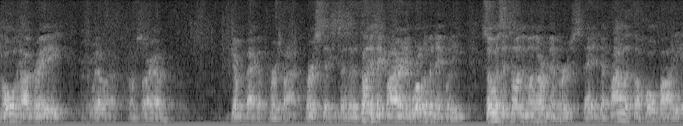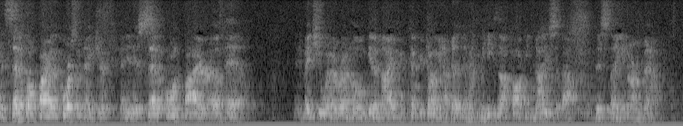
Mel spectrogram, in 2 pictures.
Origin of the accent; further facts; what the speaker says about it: Missouri, United States; moved away; I grew up in Missouri, and we did not have rattlesnakes there. We had some snakes that were dangerous, but not generally as dangerous as a rattlesnake. When I came to Texas, that was one of my great fears, was seeing rattlesnakes.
